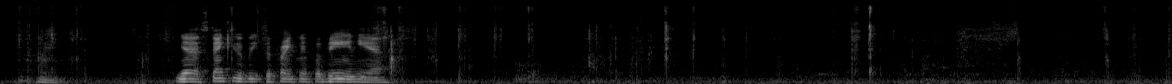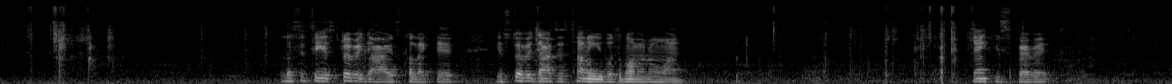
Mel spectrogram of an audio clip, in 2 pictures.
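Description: Paper cards rustle and flick as they are shuffled by hand.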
